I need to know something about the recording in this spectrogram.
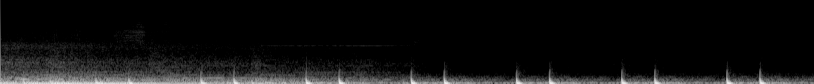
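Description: Heartbeat-style sound effect in an edited soundtrack: pairs of short, low thumps, about one pair a second, starting about two seconds in. A low rumbling drone fades out before the thumps begin.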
